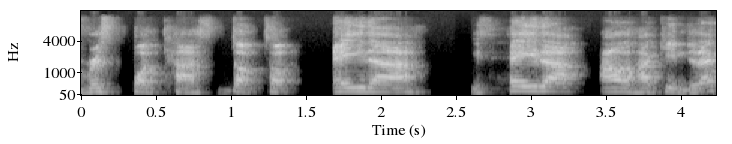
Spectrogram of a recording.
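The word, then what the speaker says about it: Haidar al-Hakim: this call of risk podcast dr ada with haida al-hakim did i pronounce it right yes sir you have i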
